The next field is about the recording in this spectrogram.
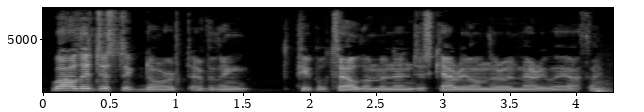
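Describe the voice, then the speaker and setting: A man's voice: mid-range voice, fairly even intonation, quick pace, fairly bright tone. A British man in a casual phone conversation, speaking in an insistent, plain-spoken, matey way. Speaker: caller disputing a court judgment.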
